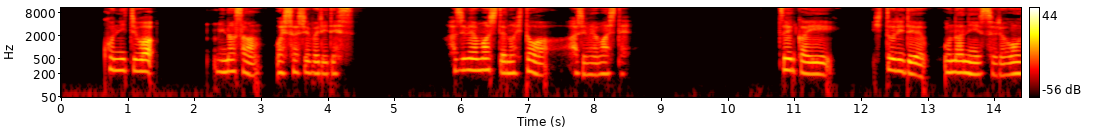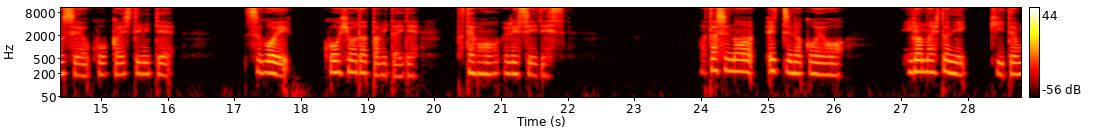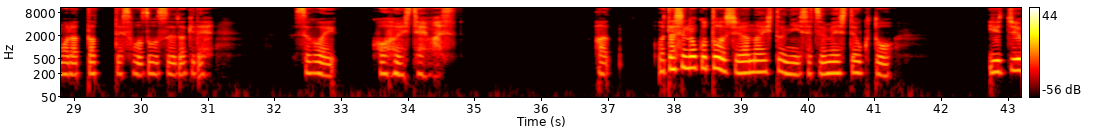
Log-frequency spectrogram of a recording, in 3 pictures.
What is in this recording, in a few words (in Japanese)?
インタビュー, 自己紹介; 【生音収録】変態オホ声YouTuberがリスナーとオフパコしてみた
